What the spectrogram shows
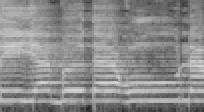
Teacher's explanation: बा साकिन होती है तो हमने आवाज़ को लौटाना होता है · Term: क़लक़ला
